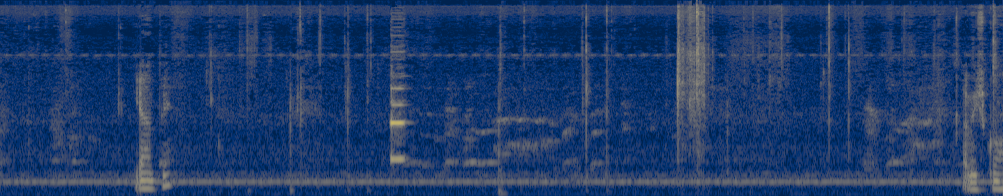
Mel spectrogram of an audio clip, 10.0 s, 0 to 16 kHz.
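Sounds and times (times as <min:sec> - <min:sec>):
low electrical hum: 0:00.0 - 0:10.0
short electronic beep: 0:03.9 - 0:04.2.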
